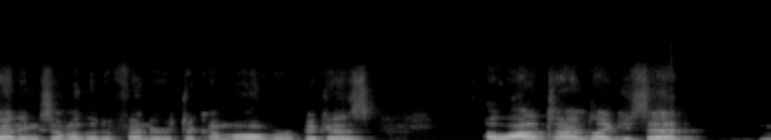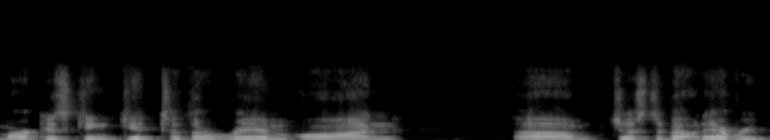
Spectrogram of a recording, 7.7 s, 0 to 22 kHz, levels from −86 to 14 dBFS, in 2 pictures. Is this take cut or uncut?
uncut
